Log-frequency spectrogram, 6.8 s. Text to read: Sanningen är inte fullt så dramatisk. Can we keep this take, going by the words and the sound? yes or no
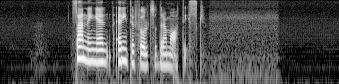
yes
